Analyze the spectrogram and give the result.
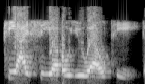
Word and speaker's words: Picoult: Jodi Picoult? Is that how it's pronounced? – Yeah. I don't think I've read her either, but yes. – Okay. Picoult, guys.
